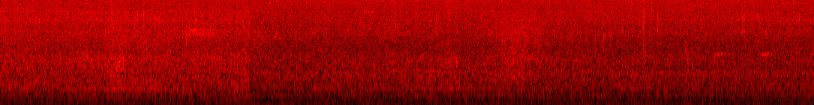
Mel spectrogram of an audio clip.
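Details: Japanese honeybees, Apis cerana japonica, humming at an observation hive built on a shed ceiling in Japan; a steady, dense colony drone with a faint tonal band running throughout, briefly louder near the start.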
